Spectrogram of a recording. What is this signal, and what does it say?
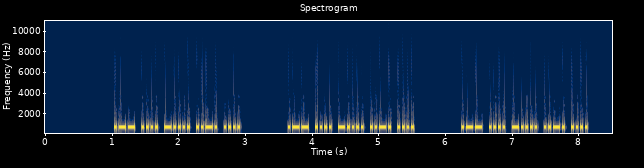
Morse code, heard as a keyed tone, about 34 wpm, 700 Hz. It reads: WH6FH WH6FH WH6FH
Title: USA Call Signs - 5 Characters - Repeated 3x - 35wpm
